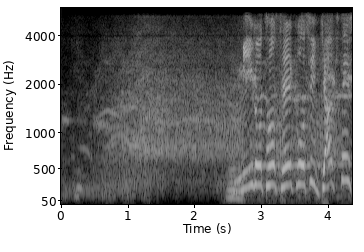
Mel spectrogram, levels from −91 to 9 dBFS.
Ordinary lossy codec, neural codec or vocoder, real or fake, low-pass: none; codec, 44.1 kHz, 7.8 kbps, DAC; fake; 5.4 kHz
